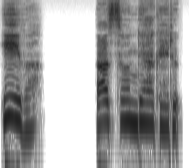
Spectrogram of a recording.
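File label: encount, Japanese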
